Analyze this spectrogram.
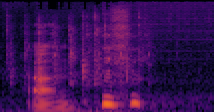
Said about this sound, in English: Sorry for the keyboard noises. We are maintaining a document because we are so organized.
